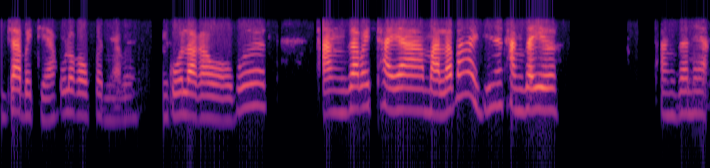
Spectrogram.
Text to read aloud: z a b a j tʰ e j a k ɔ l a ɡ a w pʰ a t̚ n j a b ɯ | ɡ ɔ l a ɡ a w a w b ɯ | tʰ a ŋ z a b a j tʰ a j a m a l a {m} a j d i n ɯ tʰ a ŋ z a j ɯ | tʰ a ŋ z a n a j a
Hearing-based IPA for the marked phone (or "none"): b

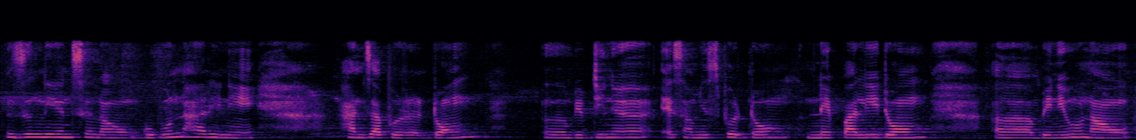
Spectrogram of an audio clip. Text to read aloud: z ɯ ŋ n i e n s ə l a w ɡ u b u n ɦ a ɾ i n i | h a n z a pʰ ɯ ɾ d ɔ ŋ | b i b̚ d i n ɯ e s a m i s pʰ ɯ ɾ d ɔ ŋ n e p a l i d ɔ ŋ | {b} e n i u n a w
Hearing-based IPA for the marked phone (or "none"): b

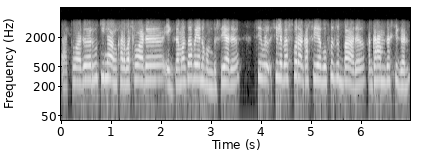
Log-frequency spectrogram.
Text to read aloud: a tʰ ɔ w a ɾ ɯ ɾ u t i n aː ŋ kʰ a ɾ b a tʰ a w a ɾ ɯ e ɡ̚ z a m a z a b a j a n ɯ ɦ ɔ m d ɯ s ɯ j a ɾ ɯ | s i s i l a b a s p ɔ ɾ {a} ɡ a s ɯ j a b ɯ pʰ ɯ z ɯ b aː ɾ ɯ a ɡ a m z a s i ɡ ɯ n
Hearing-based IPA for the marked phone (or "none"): a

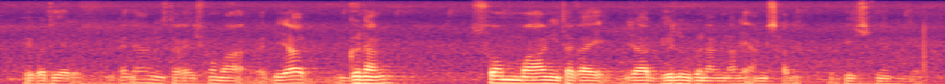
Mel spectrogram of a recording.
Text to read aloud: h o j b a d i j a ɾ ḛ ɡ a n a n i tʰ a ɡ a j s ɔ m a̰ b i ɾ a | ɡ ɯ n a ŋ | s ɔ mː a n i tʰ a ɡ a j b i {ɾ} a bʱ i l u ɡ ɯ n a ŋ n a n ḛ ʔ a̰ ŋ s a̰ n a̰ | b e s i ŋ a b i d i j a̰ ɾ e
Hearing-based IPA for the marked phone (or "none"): ɾ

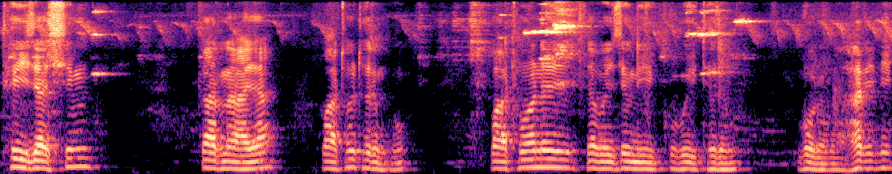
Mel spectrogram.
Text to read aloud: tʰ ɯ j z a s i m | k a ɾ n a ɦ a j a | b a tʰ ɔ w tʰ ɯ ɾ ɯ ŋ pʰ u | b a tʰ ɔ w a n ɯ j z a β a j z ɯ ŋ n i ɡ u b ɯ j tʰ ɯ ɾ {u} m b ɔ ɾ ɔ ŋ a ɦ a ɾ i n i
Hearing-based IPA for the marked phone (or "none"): ɯ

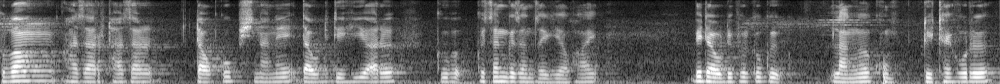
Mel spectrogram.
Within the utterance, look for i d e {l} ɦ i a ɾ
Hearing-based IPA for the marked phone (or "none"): none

